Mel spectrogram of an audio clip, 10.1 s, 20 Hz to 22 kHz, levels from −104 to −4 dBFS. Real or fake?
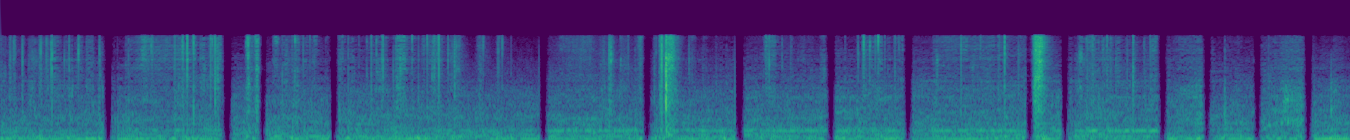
fake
